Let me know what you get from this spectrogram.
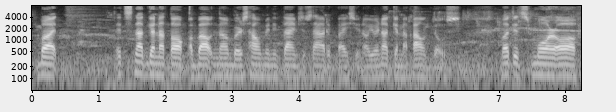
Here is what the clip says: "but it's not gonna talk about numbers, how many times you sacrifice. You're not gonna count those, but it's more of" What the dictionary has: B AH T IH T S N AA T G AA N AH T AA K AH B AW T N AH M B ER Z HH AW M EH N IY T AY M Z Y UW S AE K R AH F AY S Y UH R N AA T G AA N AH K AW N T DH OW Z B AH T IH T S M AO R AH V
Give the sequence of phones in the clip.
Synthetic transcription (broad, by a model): B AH T IH T S N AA T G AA N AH T AA K AH B AW T N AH M B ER S HH AW M EH N IY T AY M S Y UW S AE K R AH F AY S Y UH R N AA T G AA N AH K AW N T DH OW S B AH T IH T S M AO R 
